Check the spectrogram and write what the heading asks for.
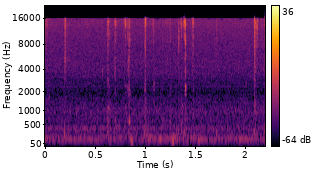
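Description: Faint computer keyboard typing: a run of light, irregularly spaced key clicks.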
